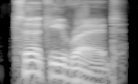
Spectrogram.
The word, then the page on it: Turkey red: British English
